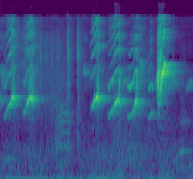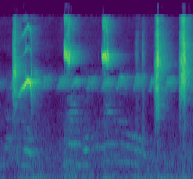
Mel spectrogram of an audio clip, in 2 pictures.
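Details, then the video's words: Ruby-cheeked sunbird sound meant to prompt other birds to sing: high twittering phrases of quick paired notes, interspersed with piercing whistled squeaks and short slurred chips, delivered in loose bursts with short gaps. "pancingan suara burung KONIN"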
